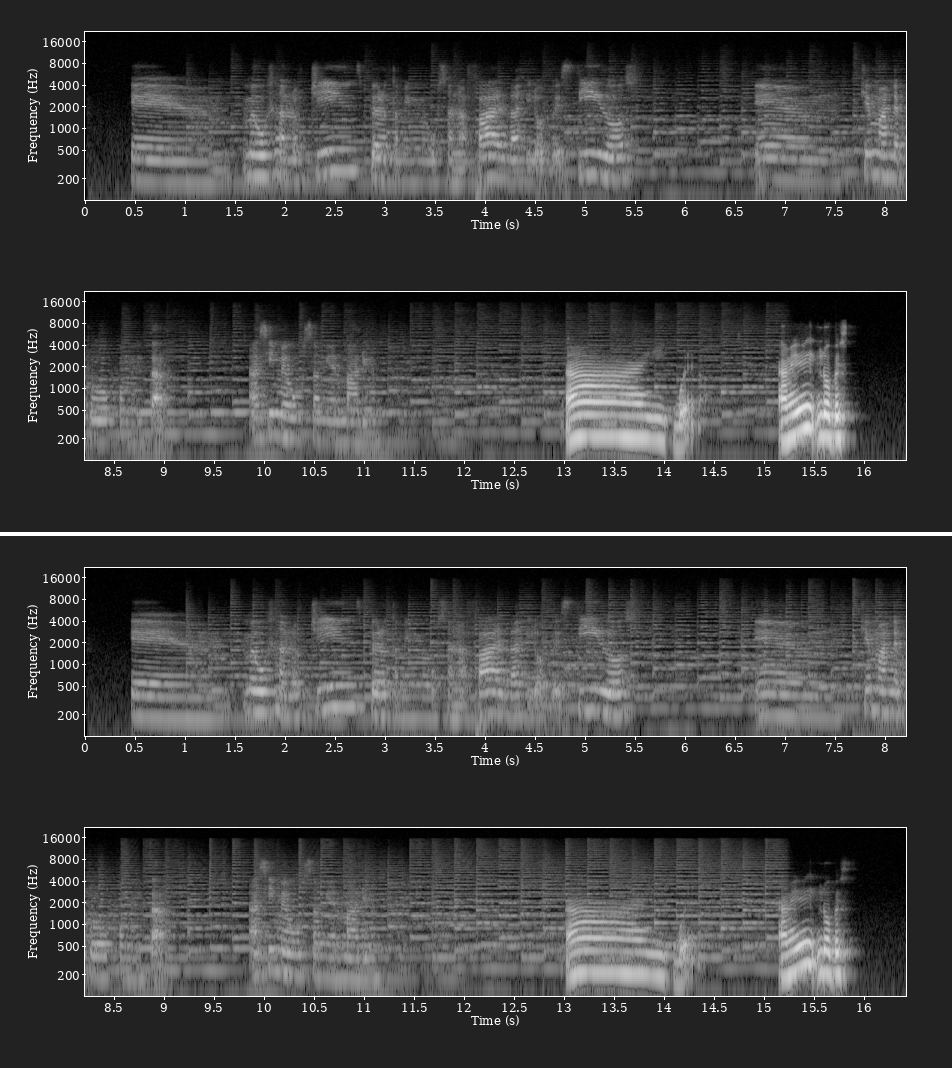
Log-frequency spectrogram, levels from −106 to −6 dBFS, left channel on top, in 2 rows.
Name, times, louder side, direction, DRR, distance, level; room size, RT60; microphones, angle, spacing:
voice 1, 0.5-5.5 6.7-9.1 9.8-11.2, equal, 5° right, 2.9 m, -43 dB
sound 1, 1.0-15.2, right 3 dB, 55° right, 1.3 m, -52 dB
voice 2, 13.0-14.3 15.1-15.8, left 6 dB, 80° left, 0.6 m, -26 dB
8.9 x 7.7 x 4.9 m
head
